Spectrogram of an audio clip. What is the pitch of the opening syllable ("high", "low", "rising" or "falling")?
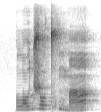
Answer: rising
